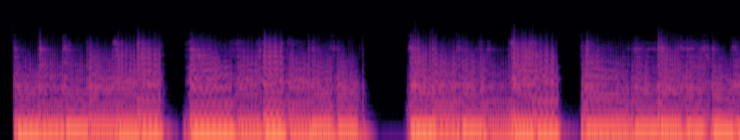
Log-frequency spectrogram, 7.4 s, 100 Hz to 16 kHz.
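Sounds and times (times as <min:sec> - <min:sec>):
bass guitar with steel strings playing a riff with distortion and chorus: 0:00.1 - 0:07.3.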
